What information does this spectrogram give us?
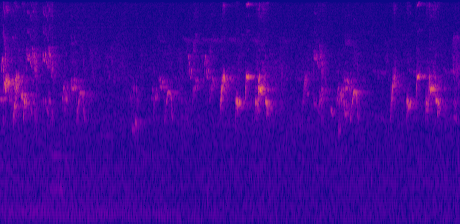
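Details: Bulbul decoy, a red-whiskered bulbul, singing while set out to trap birds: rapid, bubbling whistled phrases of several notes each, coming in bursts roughly every second or two.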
